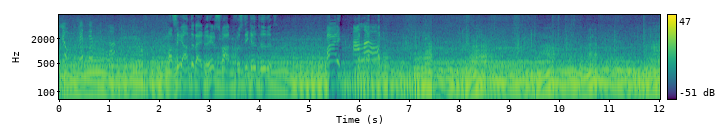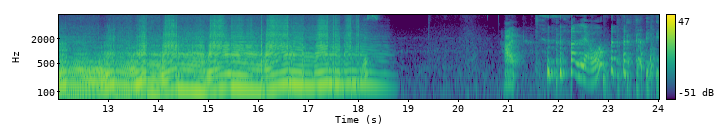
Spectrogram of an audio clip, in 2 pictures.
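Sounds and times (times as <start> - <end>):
car engine revving: 0.0 - 18.8.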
